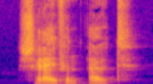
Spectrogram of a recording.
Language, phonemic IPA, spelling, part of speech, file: Dutch, /ˈsxrɛivə(n) ˈœyt/, schrijven uit, verb, Nl-schrijven uit.ogg
- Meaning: inflection of uitschrijven: 1. plural present indicative 2. plural present subjunctive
